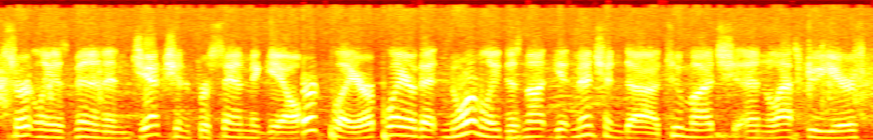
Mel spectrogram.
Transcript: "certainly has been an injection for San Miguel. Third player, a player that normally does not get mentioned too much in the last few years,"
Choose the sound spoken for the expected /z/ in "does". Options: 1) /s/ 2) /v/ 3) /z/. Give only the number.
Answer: 3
